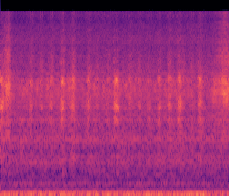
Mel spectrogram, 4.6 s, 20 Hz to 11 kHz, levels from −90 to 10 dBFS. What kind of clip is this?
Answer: remade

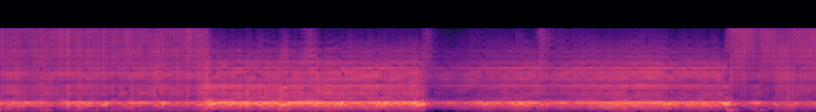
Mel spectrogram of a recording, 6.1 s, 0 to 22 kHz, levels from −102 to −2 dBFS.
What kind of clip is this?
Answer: remade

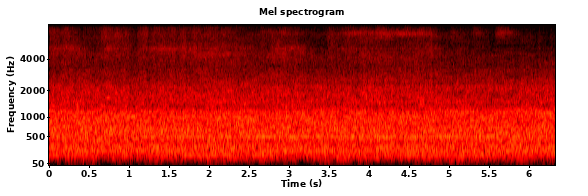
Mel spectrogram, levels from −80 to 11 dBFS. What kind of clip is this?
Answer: remade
